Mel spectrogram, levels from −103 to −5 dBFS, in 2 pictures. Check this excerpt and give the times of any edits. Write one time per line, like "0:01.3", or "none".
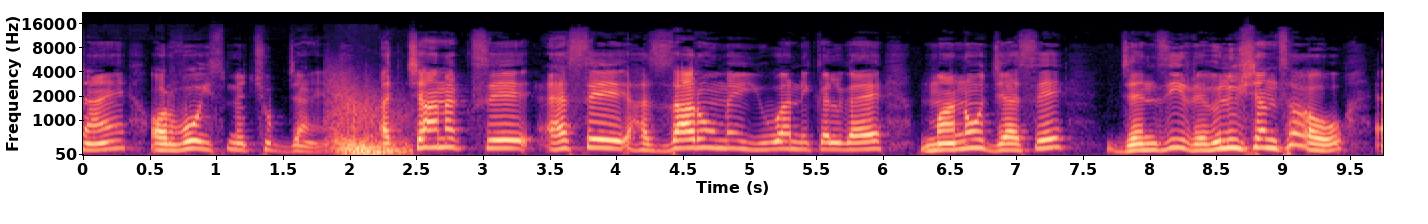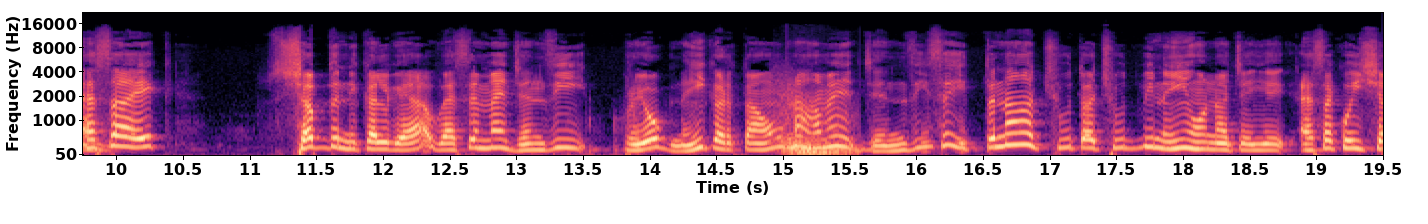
0:02.0
0:15.0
